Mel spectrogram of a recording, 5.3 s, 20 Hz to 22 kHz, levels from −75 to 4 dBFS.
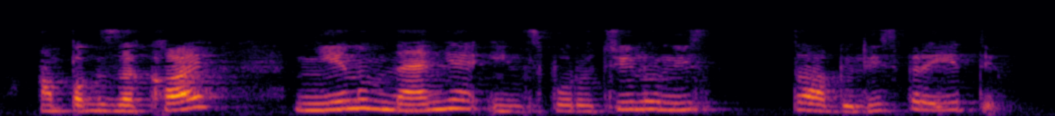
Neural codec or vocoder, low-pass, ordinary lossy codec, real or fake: none; 19.8 kHz; AAC, 24 kbps; real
